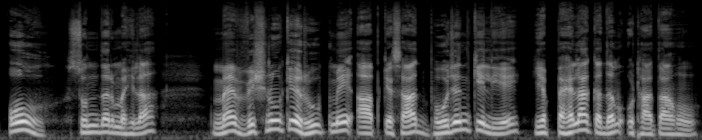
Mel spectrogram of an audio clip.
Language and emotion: Hindi, neutral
